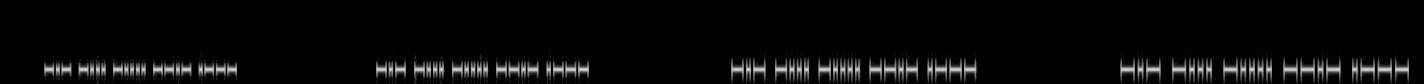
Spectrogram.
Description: Morse code, heard as a keyed tone, about 35 wpm, 700 Hz. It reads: KB6QJ KB6QJ KB6QJ KB6QJ
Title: Speed Racing - USA 2x2 Call Signs 28wpm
